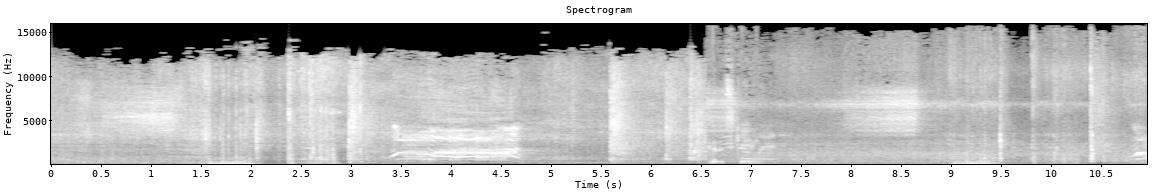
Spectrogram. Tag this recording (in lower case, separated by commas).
outside, urban or man-made, speech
